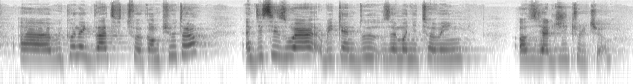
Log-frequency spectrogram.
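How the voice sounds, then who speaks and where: A woman with a French accent talks at a fairly quick pace and a high pitch. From France. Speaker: machine learning researcher. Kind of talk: technical talk. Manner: halting, many fillers.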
